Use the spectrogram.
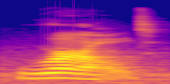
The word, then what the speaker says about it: world: you could do is break down the word and say were first and then to get the L Sound were old maybe you can add an almost like an a sound like saying the word all all were old world world and try to get it faster and faster and that way it's gonna sound more and more native and you'll get better at transitioning from R to L okay we're old we're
